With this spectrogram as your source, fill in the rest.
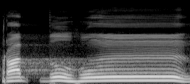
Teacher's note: মিম সাকিনের পরে বা আসার কারণে এখানে মিম সাকিনকে গুন্নাহ করে পড়তে হবে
